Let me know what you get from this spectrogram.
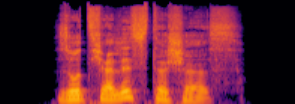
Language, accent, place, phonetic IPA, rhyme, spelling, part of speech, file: German, Germany, Berlin, [zot͡si̯aˈlɪstɪʃəs], -ɪstɪʃəs, sozialistisches, adjective, De-sozialistisches.ogg
- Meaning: strong/mixed nominative/accusative neuter singular of sozialistisch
